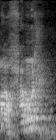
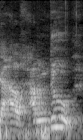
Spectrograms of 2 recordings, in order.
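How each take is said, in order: First: The word ends with no final vowel. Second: The word ends with an u vowel. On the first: The speaker calls it wrong. "tidak mungkin dibaca" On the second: The speaker calls it right. "wajib dibacanya dengan doma"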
